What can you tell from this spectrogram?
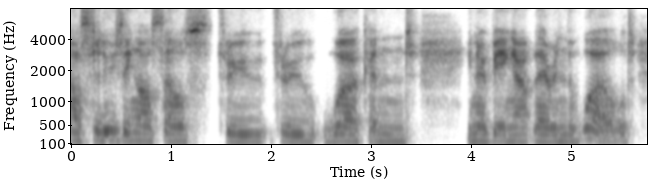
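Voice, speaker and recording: Against a quiet background, a woman with a normal speaking voice talks at a fairly low pitch, with fairly even intonation and a fairly slow pace. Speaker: podcast co-host. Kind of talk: podcast host conversation.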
